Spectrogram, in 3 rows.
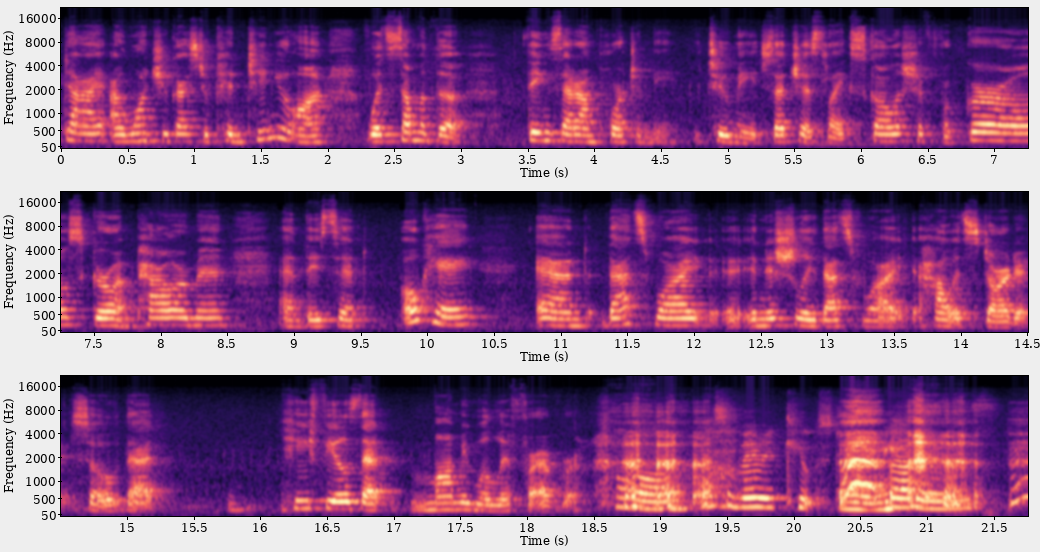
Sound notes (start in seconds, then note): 18.6 laughs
